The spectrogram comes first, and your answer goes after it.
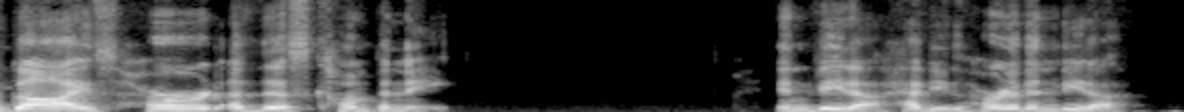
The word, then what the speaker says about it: Nvidia: First of all, he pronounces it incorrectly. It's Nvidia.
